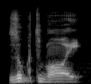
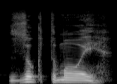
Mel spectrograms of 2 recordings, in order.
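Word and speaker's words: Zuggtmoy: Zuchtmoy.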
